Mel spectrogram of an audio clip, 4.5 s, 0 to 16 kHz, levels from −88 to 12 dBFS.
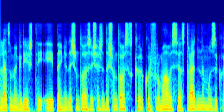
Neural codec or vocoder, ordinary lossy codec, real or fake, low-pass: codec, 16 kHz, about 1 kbps, DyCAST, with the encoder's durations; AAC, 96 kbps; fake; 7.2 kHz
